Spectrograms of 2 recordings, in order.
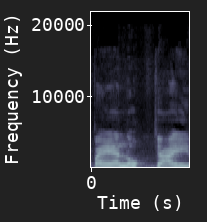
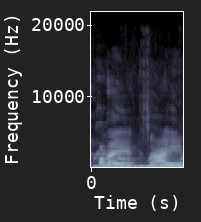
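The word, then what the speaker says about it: แปลกใจ: เรียน ค้า คำ เนี้ย นัก เรียน ไม่ อ่าน ว่า นก กระจอก แปล รก ใจ นะ ให้ อ่าน ว่า นก กระจอก แปลก ใจ นะ คะ เนี่ย คือ คำ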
